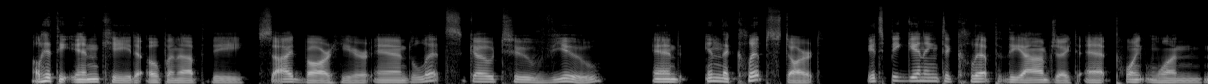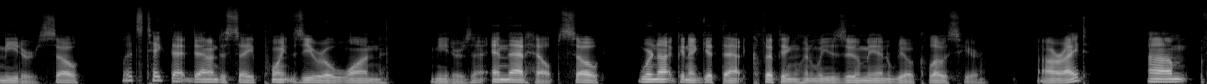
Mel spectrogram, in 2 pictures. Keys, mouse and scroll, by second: 0.8 n, 3.4 click, 13.6 click, 19.9 KP_Decimal, 22.2 n, 23.2 shift+middle click, 23.5 shift+scroll up 1, 23.8 middle click.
